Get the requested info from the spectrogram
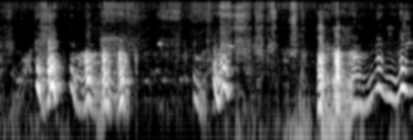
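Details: Two dogs playing together, making a string of whiny, yodeling grumbles and short yelps with sliding, warbling pitch, ending in rising and falling whines.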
